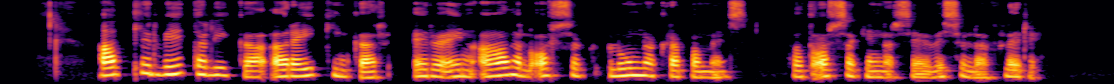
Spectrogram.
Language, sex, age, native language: Icelandic, female, 40-49, Icelandic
